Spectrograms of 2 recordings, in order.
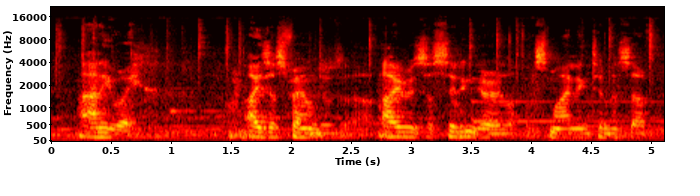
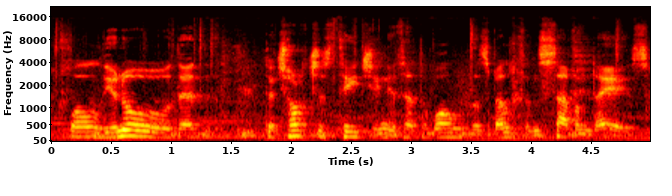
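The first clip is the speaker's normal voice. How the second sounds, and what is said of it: Put-on Scottish accent. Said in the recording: “Scottish gentleman ... Excuse the accent. Apologies to Scottish people and everybody.”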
